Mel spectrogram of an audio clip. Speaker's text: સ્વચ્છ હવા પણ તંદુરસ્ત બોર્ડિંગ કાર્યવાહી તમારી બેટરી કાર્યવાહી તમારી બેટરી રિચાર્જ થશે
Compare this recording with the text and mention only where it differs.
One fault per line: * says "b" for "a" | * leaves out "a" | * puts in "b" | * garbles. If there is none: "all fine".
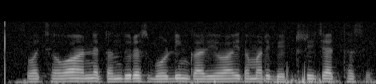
* says "અને" for "પણ"
* leaves out "કાર્યવાહી તમારી બેટરી"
